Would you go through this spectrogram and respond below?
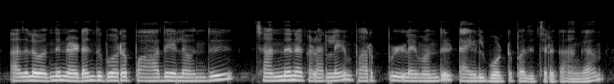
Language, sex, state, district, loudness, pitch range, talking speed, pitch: Tamil, female, Tamil Nadu, Kanyakumari, -16 LUFS, 160-180 Hz, 125 wpm, 170 Hz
